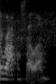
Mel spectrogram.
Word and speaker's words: Rockefeller: Oh, I was spelling it in my brain like Rockefeller, like Rockefeller Plaza. Yeah. But you just say it like. But I just say Rockefeller. Okay. I got a little bit of a New York accent.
